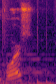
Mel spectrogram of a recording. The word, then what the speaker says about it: Porsche: spend money on the Porsche Porsche sorry say Porsche cuz that's the German pronunciation Porsche close enough it's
